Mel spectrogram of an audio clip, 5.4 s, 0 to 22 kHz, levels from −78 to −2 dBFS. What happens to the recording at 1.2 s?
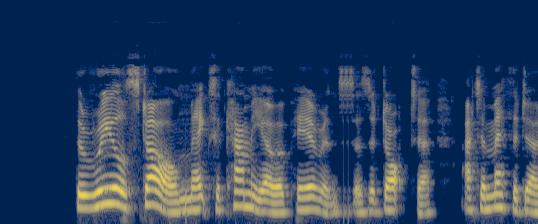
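Nothing goes wrong at 1.2 s: the speech runs through that moment intact, with no dropout, click or distortion.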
